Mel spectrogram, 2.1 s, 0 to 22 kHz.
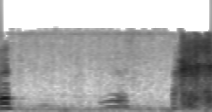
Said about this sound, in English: That shows you I sneezed 4 times. That's a worse cold.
